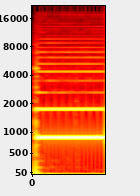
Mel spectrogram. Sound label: a#3-e4, Organ Portable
